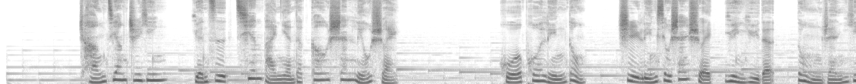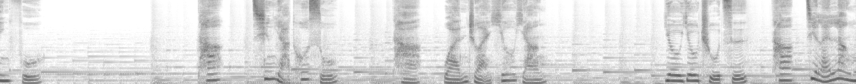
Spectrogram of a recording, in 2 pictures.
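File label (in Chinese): 国语 女声 专题片【温柔抒情大气】 大气浑厚磁性 沉稳 积极向上 亲切甜美; 个人短片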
